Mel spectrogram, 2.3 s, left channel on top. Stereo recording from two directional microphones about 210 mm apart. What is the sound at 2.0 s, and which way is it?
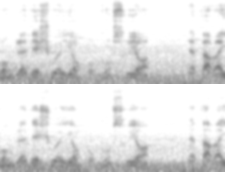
Speech, 10° left (ahead or behind).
